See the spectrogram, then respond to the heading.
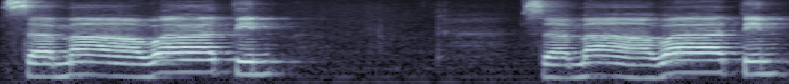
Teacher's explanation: Ma and waw, mim and waw both have standing fatha. You got to give equal stretch for both.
